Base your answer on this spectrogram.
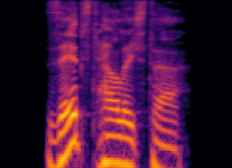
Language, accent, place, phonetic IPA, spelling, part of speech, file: German, Germany, Berlin, [ˈzɛlpstˌhɛʁlɪçstɐ], selbstherrlichster, adjective, De-selbstherrlichster.ogg
- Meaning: inflection of selbstherrlich: 1. strong/mixed nominative masculine singular superlative degree 2. strong genitive/dative feminine singular superlative degree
